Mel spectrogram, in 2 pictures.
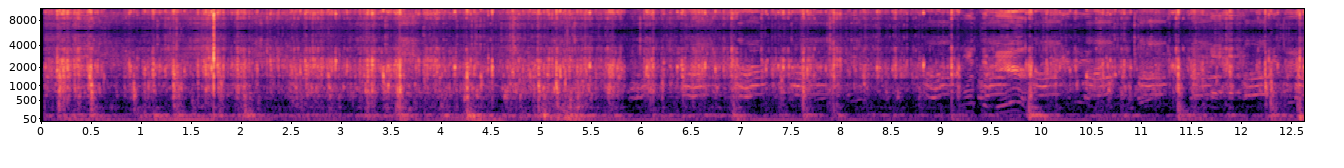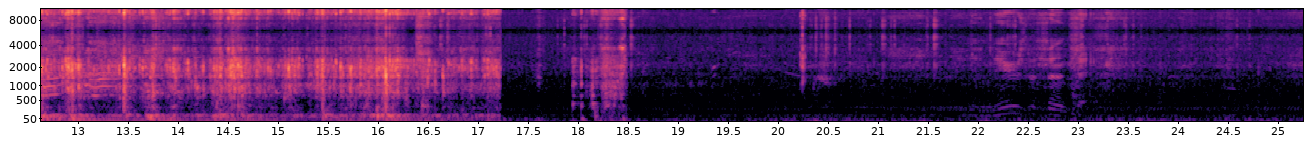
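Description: Water sloshing and slapping against a kayak's hull as it moves through the water, with irregular knocks, muffled and boomy through a GoPro's waterproof housing. About seventeen seconds in it cuts to near silence.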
